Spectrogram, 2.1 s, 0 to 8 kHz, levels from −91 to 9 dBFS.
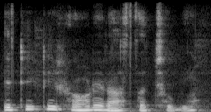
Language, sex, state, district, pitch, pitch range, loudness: Bengali, male, West Bengal, Cooch Behar, 150 Hz, 125-175 Hz, -16 LUFS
